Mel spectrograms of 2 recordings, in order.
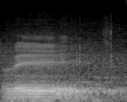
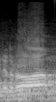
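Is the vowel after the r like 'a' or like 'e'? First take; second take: e; a. First: The vowel after r leans toward e. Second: The vowel after r is a plain open a. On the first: "Memiringkan fathah ro ke condong ke kasroh. ... menjadi re" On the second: "Dari ro"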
